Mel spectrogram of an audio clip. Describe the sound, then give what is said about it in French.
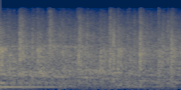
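Steady applause from a large crowd at a rally, a dense, continuous wash of clapping at moderate volume with no voices standing out, holding even throughout. “Eh bien, vous voyez, vous applaudissez tous.”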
